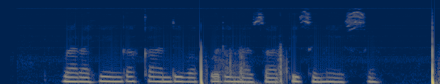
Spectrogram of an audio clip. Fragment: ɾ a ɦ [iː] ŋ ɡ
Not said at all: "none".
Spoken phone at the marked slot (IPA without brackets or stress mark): iː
